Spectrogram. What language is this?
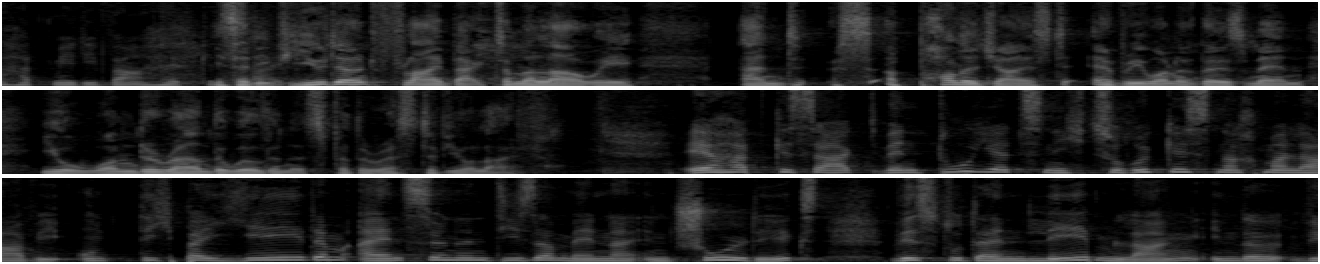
German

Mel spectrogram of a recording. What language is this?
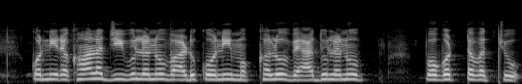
Telugu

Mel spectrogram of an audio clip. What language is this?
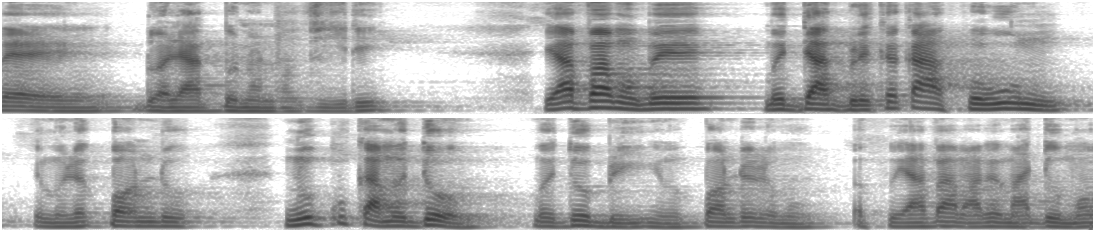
Waci Gbe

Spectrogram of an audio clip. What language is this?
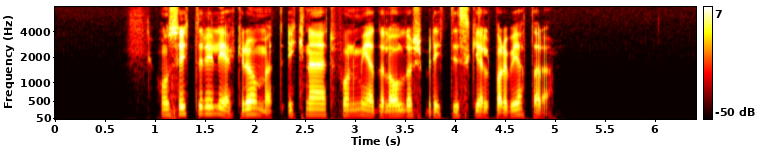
Swedish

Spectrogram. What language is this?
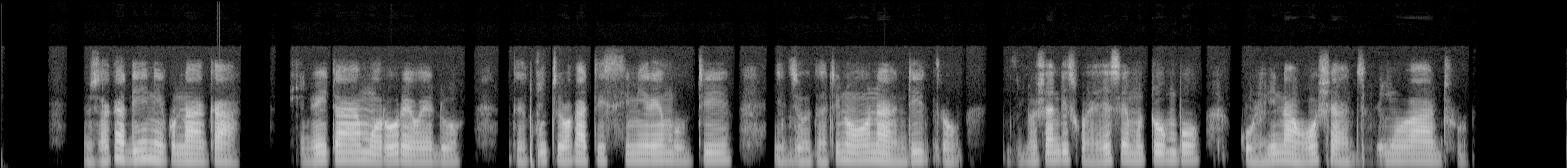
Ndau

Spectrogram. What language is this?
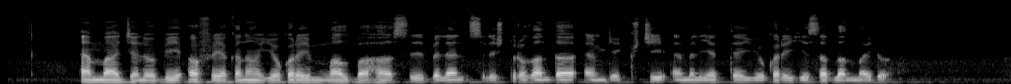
Uyghur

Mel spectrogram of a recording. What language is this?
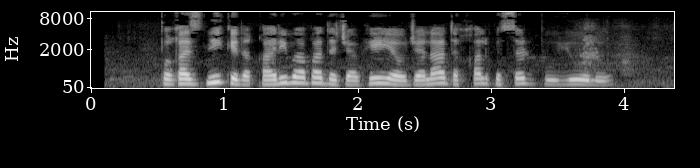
Pashto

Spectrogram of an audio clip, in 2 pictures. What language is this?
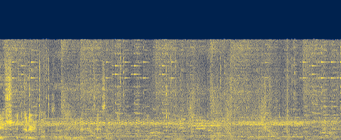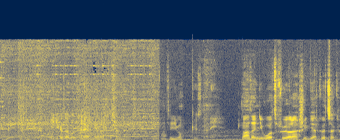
Hungarian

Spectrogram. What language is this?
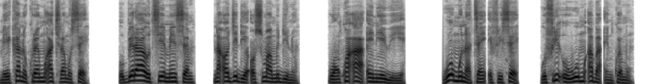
Akan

